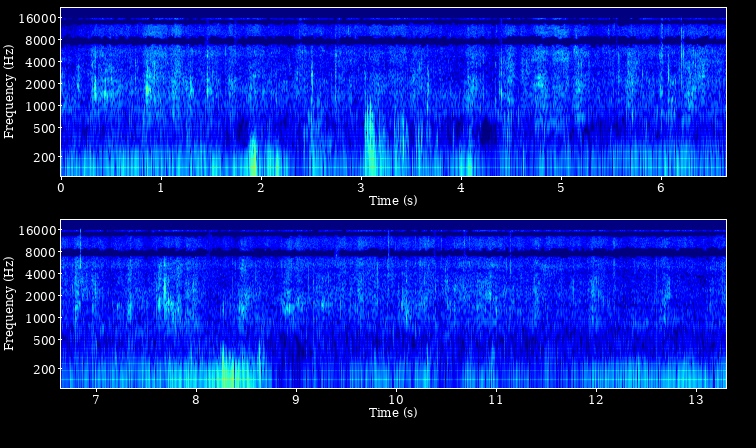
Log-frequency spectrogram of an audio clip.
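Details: Benny, a French Bulldog champion known as GrCH Lilac Haze Bendrix, breathing through his nose during and after a walk: soft, low snuffling breaths in irregular pulses, with outdoor background noise and a steady faint hiss.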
